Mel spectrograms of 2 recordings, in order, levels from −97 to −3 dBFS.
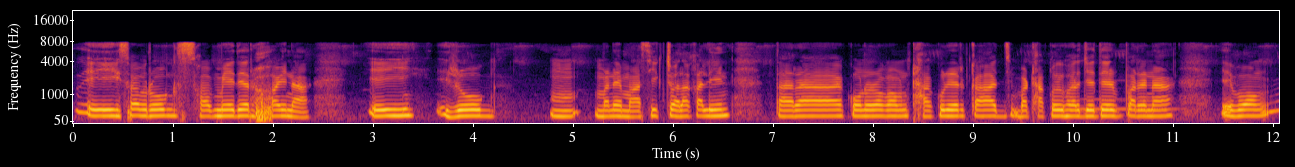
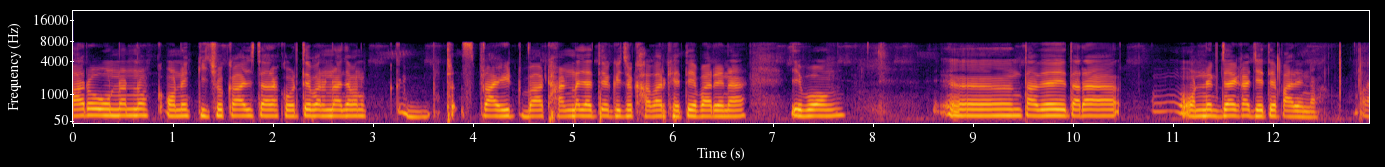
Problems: background sounds at intervals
